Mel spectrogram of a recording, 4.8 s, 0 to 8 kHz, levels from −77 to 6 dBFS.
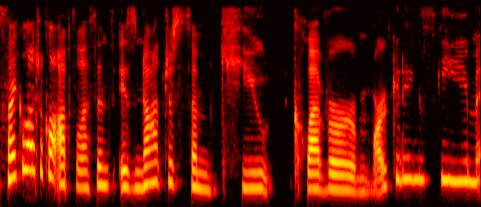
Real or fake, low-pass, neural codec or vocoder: fake; 7.2 kHz; vocoder, 22.05 kHz, 80 mel bands, HiFi-GAN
